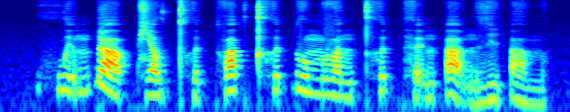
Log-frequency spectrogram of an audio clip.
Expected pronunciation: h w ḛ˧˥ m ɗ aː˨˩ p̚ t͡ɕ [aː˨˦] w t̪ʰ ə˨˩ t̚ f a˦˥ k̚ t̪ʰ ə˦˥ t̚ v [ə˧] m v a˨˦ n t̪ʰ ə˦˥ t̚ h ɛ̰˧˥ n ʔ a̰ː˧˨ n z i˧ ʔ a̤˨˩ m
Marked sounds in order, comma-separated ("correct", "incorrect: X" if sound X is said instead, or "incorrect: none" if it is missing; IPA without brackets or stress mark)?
incorrect: a˨˦, correct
